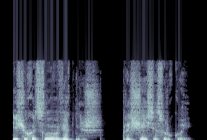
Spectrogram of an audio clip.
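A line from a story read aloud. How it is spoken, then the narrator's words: Threatening whisper. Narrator (Russian): прошептала она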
